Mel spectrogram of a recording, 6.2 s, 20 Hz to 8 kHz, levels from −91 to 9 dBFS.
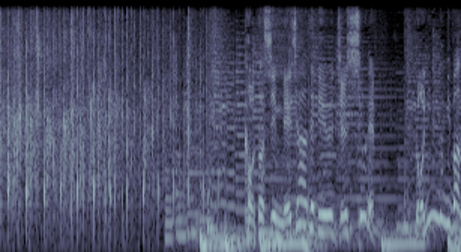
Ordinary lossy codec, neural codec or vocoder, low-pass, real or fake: none; none; 7.2 kHz; real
